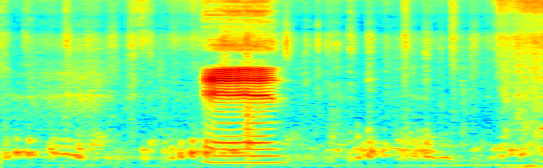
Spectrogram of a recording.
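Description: Domestic pigeons in a breeding loft give a brief nearby coo, with someone talking before and after it.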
